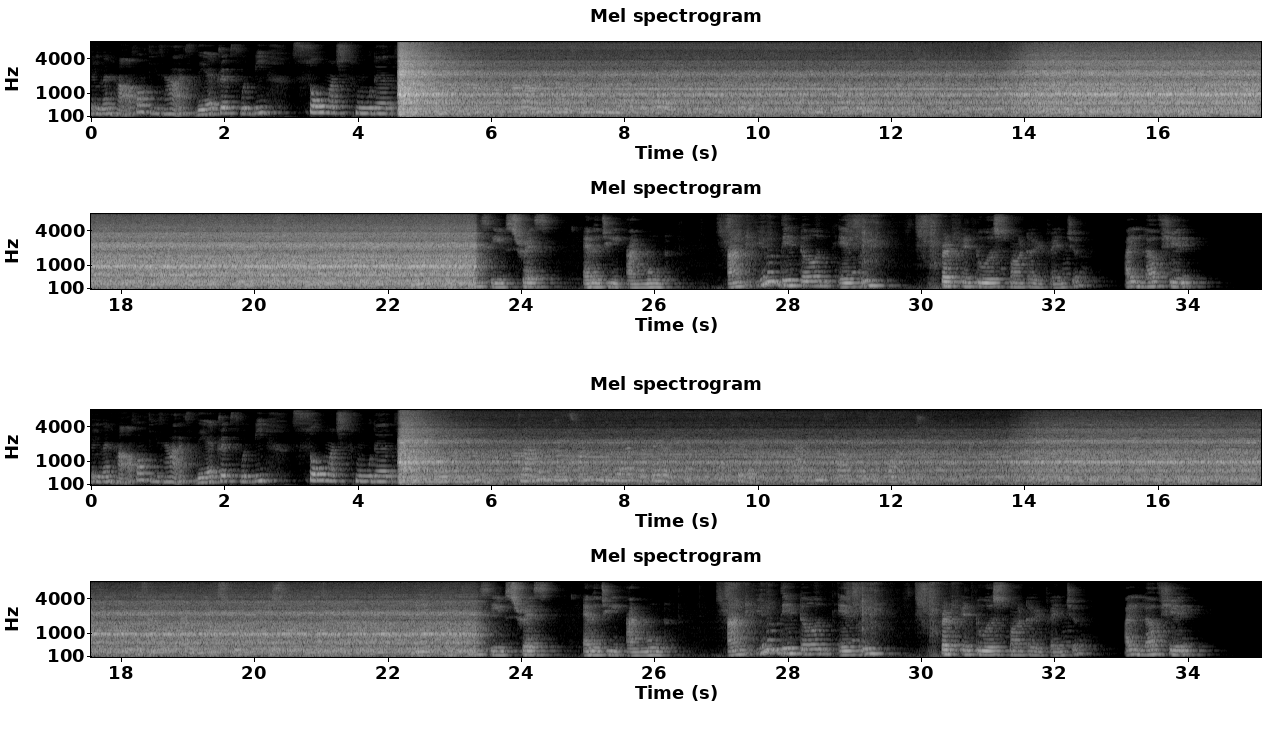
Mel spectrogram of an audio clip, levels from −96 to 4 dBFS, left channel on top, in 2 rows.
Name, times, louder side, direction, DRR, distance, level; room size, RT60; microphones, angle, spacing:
voice 1, 0.0-10.0 10.4-12.7, equal, 5° right, -3 dB, 0.5 m, -44 dB
sound 1, 4.6-23.3, left 7 dB, 85° left, 0.3 m, -32 dB
voice 2, 18.2-21.8 22.4-24.4 24.9-26.1 27.1-29.3 30.3-32.4 33.1-34.0, left 1 dB, 70° right, -4 dB, 1.7 m, -43 dB
sound 2, 20.7-31.1, right 2 dB, 35° right, 0.9 m, -54 dB
5.2 x 2.2 x 4.6 m, 0.74 s
head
